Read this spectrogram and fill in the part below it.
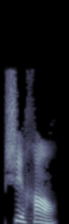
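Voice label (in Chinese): "嗜好", Mandarin; chinese flashcards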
